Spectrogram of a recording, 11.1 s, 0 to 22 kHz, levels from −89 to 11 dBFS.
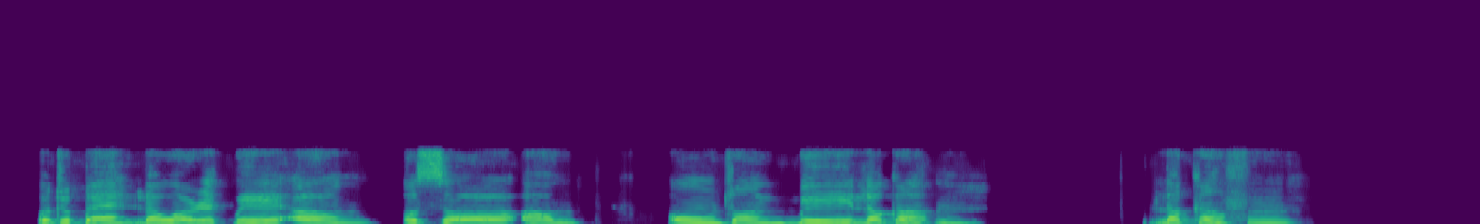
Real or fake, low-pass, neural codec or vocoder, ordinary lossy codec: fake; 7.2 kHz; codec, 16 kHz, 4 kbps, X-Codec, HuBERT features, trained on general audio; none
